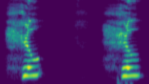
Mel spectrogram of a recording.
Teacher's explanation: So if you're to elongate that sound, really enunciate that, you'll hear that air actually coming out first before you even give voice to the la, la, la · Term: pre-aspiration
